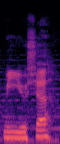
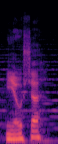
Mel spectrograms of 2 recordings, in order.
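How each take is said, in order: First: The first syllables are said separately. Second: The first syllables are run together.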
